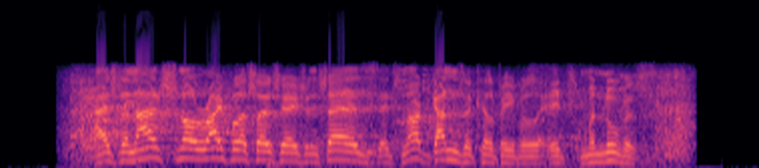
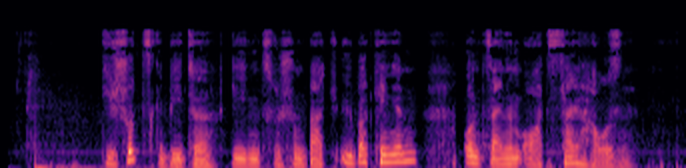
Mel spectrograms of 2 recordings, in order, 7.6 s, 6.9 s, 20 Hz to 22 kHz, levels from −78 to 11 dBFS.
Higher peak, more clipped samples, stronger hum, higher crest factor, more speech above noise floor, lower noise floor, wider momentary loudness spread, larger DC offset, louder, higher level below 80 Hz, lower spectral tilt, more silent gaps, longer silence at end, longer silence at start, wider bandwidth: first, -2 dBFS vs -6 dBFS; neither; neither; about the same, 16 dB vs 16 dB; first, 53 dB vs 23 dB; first, -71 dBFS vs -44 dBFS; about the same, 10 LU vs 8 LU; neither; first, -17 LUFS vs -22 LUFS; second, -56 dBFS vs -36 dBFS; second, -5 dB/octave vs -6.5 dB/octave; neither; about the same, 0.65 s vs 0.55 s; first, 0.6 s vs 0.35 s; first, 16.5 kHz vs 11.5 kHz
